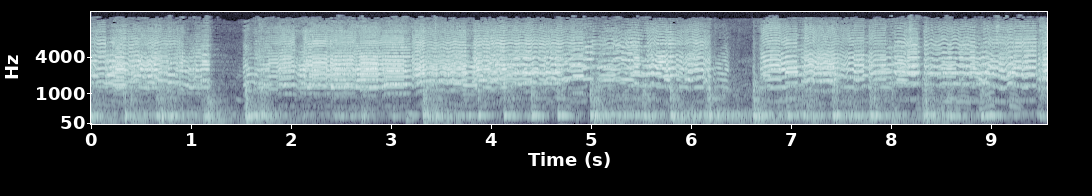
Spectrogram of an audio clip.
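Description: Kullu folk band playing Nati dance music: shehnai-type double-reed pipes carry a wavering, reedy melody over the steady beat of dhol drums. The pipes break off briefly about a second in and again just past six seconds while the drums keep going.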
